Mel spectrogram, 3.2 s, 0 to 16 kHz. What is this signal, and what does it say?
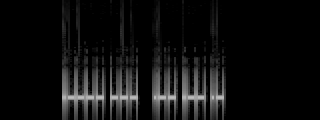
Morse code, heard as a keyed tone, about 50 wpm, 700 Hz. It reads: 1O WWA
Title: Winter Field Day Exchanges 50wpm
